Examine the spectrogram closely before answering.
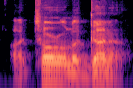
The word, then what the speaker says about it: Auturo Laguna: Auturo Laguna. That's how you pronounce his name.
